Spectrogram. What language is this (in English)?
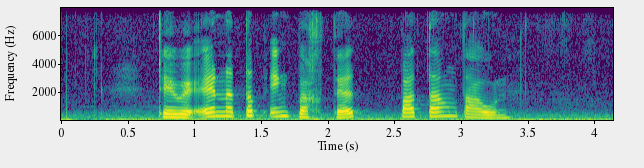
Javanese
